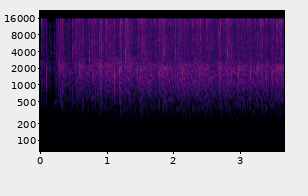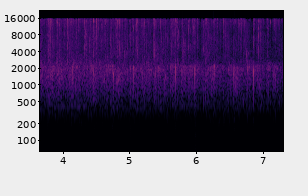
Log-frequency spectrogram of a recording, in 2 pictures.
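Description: A church audience at Bethany applauds to welcome Teen Challenge, with fairly quiet, sustained clapping from many hands that stays steady and unbroken for several seconds.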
